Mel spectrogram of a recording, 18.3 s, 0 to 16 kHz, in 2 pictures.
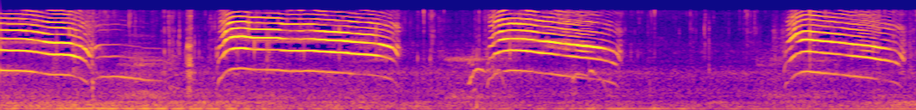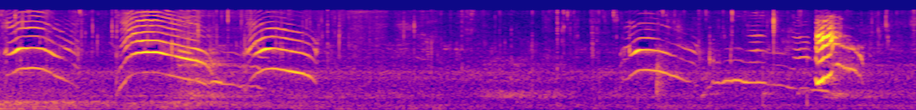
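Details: Tiny 27-day-old kittens give a run of clear, loud, arched meows, each rising then dropping, about one every second or two before fading into softer squeaks.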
